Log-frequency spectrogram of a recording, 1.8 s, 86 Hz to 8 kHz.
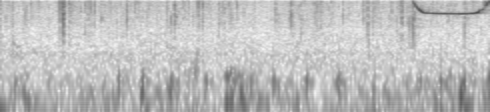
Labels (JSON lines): {"label": "biophony, dolphin", "recorder": "SoundTrap 500"}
